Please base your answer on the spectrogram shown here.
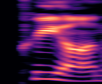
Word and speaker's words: prion: You Google prion or prion, both like the protein fold that kills you come up, and also like some species of bird in the southern hemisphere. I've always pronounced it and heard it as prion. Me too, but I Yeah. think both are acceptable.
